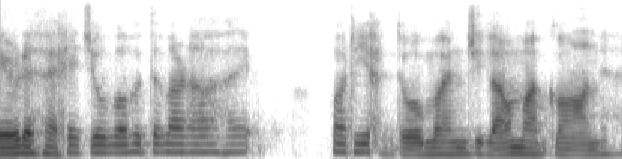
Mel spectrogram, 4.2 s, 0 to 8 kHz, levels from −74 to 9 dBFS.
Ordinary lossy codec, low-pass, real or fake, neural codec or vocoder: Opus, 24 kbps; 7.2 kHz; fake; codec, 16 kHz in and 24 kHz out, 0.6 kbps, FocalCodec, streaming, 2048 codes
